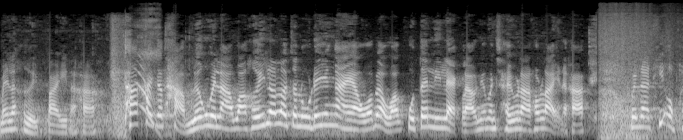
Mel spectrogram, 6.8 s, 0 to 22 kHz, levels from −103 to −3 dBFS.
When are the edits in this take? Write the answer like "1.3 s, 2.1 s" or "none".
1.0 s, 5.9 s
